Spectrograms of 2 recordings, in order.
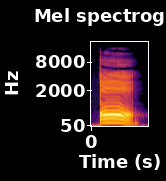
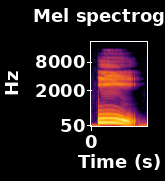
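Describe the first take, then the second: First: The vowel sounds like a lower 'eh' sound. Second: The vowel is a clear, high 'ee' sound. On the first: The speaker calls it wrong. "Kalau tengah lidahnya nggak naik" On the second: The speaker calls it right. "Sekarang tengah lidahnya diangkat"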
